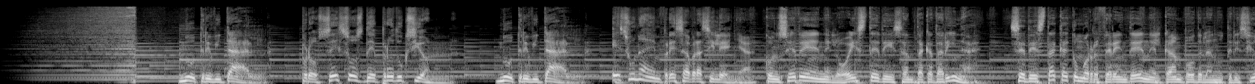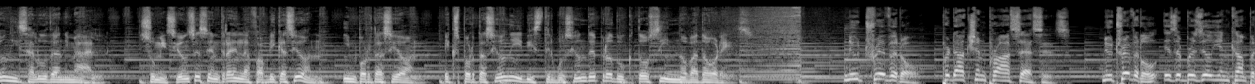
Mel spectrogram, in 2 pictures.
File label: Multilingual Demo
